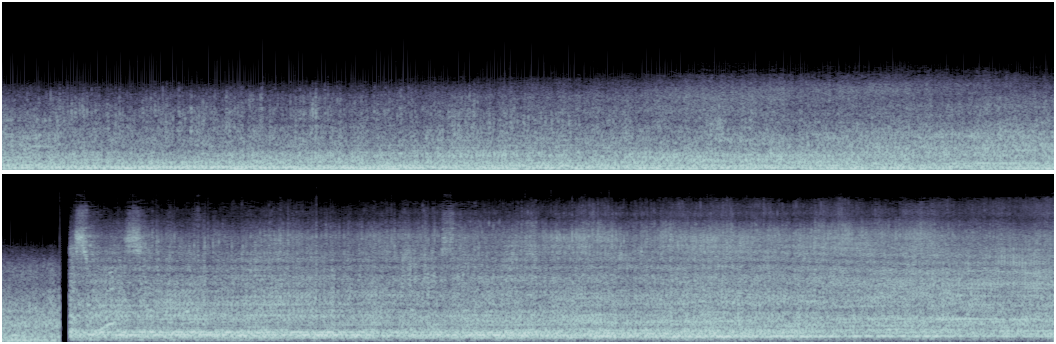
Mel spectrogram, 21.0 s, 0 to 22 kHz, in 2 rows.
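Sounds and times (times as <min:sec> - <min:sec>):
race car engines droning: 0:00.0 - 0:21.0.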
